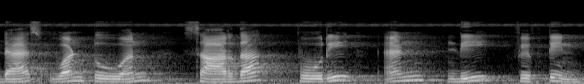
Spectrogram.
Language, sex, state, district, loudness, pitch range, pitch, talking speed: Hindi, male, Delhi, New Delhi, -19 LUFS, 125-165 Hz, 135 Hz, 90 wpm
